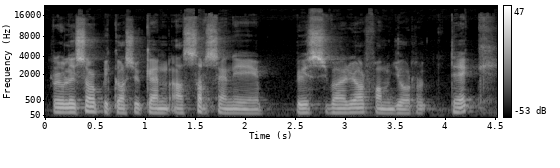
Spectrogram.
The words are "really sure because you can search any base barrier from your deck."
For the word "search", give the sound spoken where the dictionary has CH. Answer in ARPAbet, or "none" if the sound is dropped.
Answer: S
